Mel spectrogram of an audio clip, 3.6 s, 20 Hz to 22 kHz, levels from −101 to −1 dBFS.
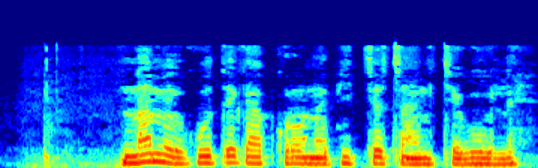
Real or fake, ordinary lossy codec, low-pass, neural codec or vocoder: fake; AAC, 24 kbps; 7.2 kHz; codec, 16 kHz, 8 kbps, FreqCodec, larger model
